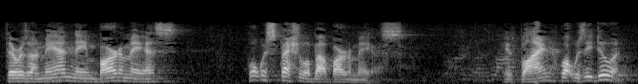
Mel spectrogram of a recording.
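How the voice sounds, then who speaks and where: A man with a fairly high, bright, forceful voice gives a health education talk to a group at normal speed, prays, tells a Bible story, then quizzes his listeners. The recording is slightly dull with faint noise.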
